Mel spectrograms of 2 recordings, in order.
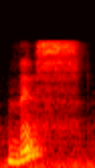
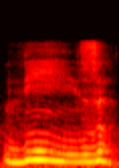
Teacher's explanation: a s this and then The plural demonstrative is these so it's an e sound and a z sound instead of a s sound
